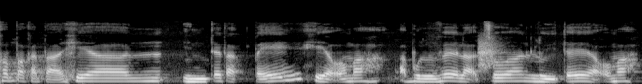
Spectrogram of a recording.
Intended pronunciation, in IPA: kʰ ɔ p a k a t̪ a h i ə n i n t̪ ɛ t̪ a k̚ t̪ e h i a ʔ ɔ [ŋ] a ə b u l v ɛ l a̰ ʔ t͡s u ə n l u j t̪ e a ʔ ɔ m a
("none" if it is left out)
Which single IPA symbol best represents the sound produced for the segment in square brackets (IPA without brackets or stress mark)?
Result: m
